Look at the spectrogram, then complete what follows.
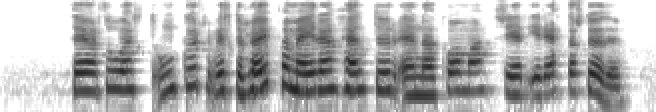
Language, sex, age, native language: Icelandic, female, 50-59, Icelandic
